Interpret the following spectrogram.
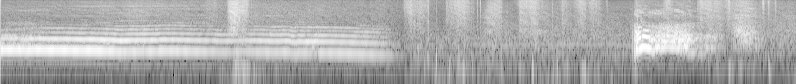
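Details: Dog with puppies playing beside their mother in white winter snow; a long, smooth, tonal howl slowly falling in pitch for four seconds, then quiet rustling and a brief burst of harsher yelping near the end.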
